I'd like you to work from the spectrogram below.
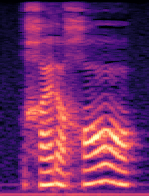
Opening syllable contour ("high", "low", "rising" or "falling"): rising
